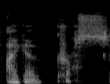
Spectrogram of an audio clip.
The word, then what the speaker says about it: Aygo X: So it's written Aygo X. It's pronounced Aygo Cross.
